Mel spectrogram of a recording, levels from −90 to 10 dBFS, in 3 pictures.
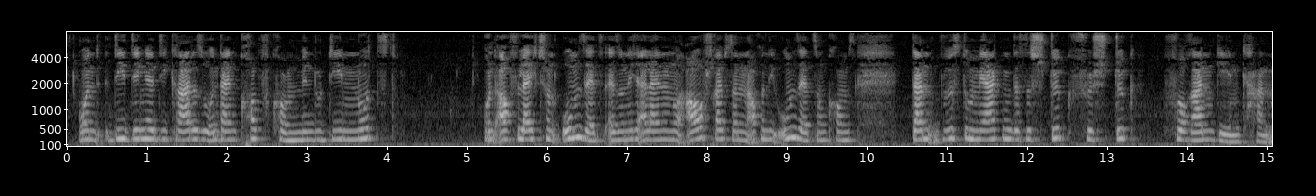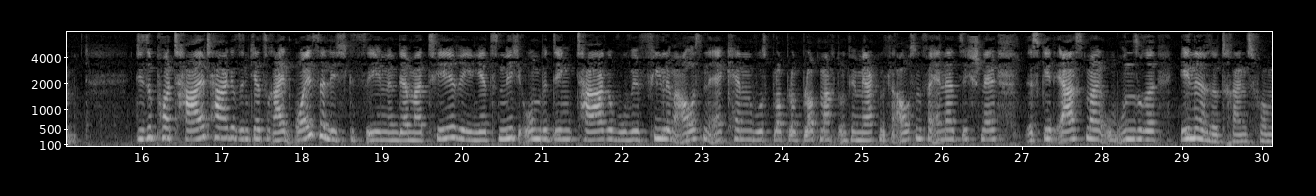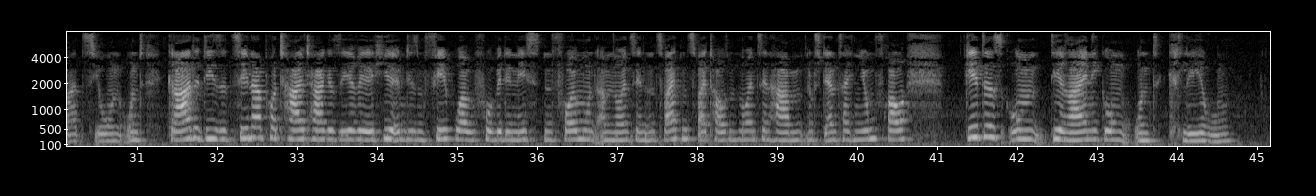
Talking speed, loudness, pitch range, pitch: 140 wpm, -27 LUFS, 210-240 Hz, 225 Hz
